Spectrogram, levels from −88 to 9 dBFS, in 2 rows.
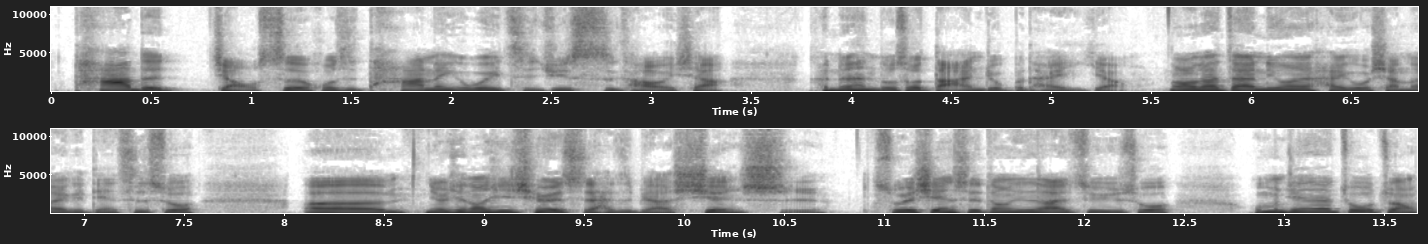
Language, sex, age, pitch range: Chinese, male, 20-39, 110-135 Hz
